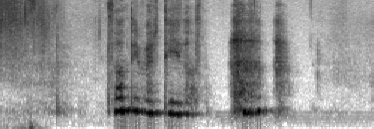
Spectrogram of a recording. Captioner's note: laughs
